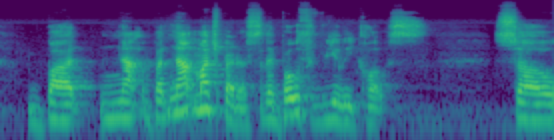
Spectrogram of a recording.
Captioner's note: none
